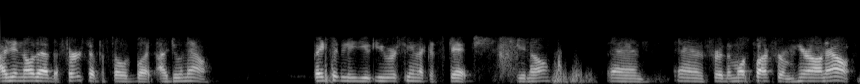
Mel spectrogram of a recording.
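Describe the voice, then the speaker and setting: Over a tinny, narrow prison phone line, a man reflects on his life, telling his story in an earnest, conversational way and often tagging on "you know" and "right." His voice is fairly high, with no echo, heard through a telephone handset.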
